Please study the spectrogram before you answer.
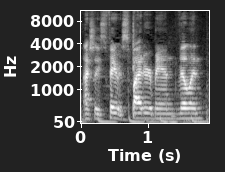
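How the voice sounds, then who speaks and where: Bright-voiced man chatting over music. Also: a little high, monotone, fast talker. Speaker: co-host of a movie review show. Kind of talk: casual conversational film review chat.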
